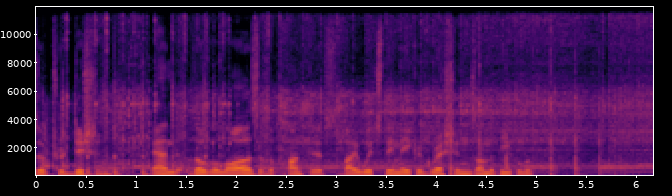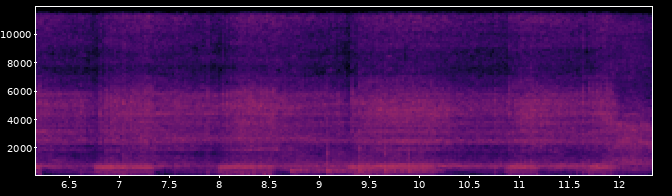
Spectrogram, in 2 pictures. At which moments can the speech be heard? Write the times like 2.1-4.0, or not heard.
0.0-5.0.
